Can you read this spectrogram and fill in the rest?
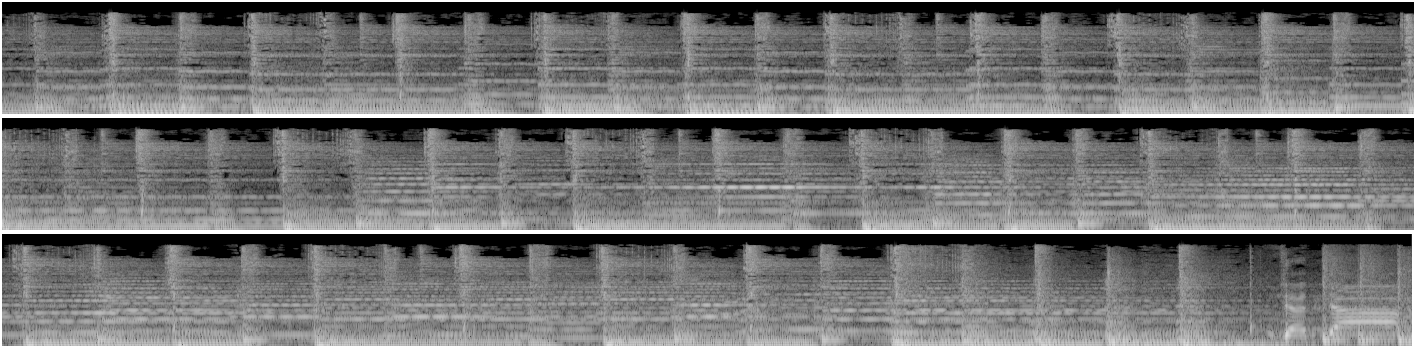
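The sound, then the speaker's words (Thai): A song plays at full volume for about twenty seconds during a program break, with a steady driving beat, punchy bass and bright melodic instruments layered on top. No one speaks over it. “เดี๋ยวช่วงนี้เราเบรกกันก่อนนะครับ ฟังเพลงพระพลอะจากทางรายการสักครู่ช่วงหน้าเรามาคุยต่อในเรื่องนี้ครับ”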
